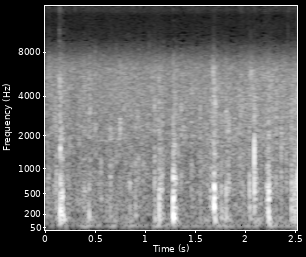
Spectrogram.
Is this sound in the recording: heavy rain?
yes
